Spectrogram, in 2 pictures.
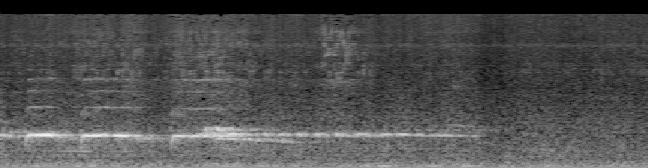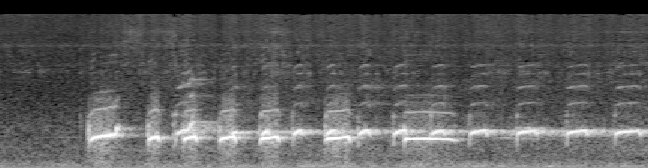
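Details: Bangkok-type zebra dove in full long song: a sustained whistled tone, a pause, then a run of short clipped cooing notes repeated about three times a second.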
